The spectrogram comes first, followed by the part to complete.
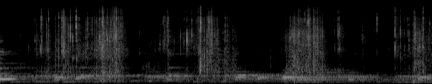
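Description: Thin plastic bag of cut vegetables crinkling in several short rustles as it is handled, over soft background music.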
